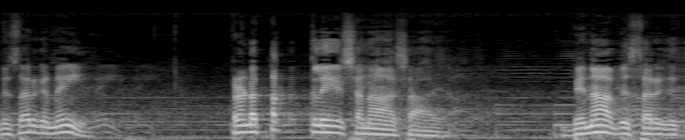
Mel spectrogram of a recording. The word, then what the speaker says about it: प्रणत क्लेश नाशाय: तो क्योंकि आधे क्लेश शब्द है इसलिए प्रणत क्लेश नाशाय बोला जाता है। प्रणत क्लेश विसर्ग नहीं।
